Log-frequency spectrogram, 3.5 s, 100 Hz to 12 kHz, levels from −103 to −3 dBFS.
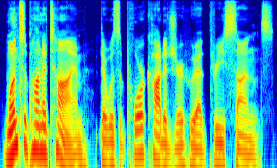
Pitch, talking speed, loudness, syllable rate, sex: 110 Hz, 225 wpm, -23 LUFS, 5.2 syllables/s, male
